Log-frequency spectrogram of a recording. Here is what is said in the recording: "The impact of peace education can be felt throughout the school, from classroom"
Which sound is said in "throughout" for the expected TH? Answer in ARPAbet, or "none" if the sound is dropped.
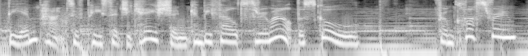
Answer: TH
